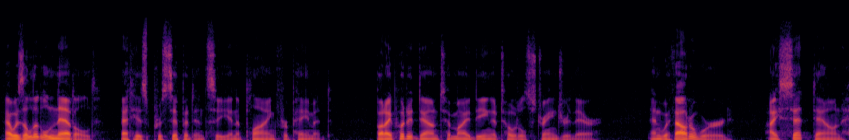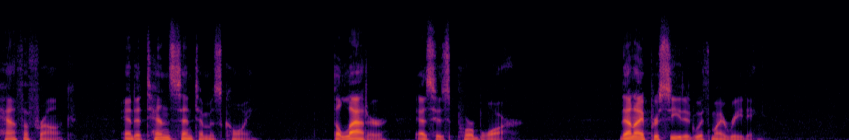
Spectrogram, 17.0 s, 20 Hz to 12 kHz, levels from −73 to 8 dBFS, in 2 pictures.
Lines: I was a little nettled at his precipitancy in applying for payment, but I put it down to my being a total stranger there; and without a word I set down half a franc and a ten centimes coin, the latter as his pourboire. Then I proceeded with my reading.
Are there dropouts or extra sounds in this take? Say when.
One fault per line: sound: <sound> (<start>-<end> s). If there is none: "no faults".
no faults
